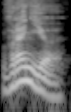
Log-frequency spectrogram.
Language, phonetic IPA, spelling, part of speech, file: Russian, [vrɐˈnʲjɵ], враньё, noun, Ru-враньё.ogg
- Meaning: 1. lies, nonsense, tall tales 2. lying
